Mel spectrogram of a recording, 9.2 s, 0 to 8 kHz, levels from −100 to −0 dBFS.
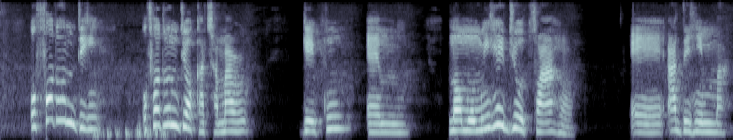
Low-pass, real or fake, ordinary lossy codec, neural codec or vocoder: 7.2 kHz; real; none; none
